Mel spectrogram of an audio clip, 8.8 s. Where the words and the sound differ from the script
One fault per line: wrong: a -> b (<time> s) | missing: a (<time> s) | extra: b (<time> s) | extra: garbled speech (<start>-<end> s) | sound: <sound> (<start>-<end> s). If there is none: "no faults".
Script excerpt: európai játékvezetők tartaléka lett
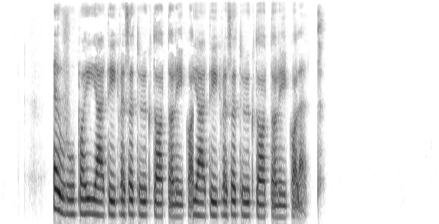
extra: játékvezetők tartaléka (3.9 s)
